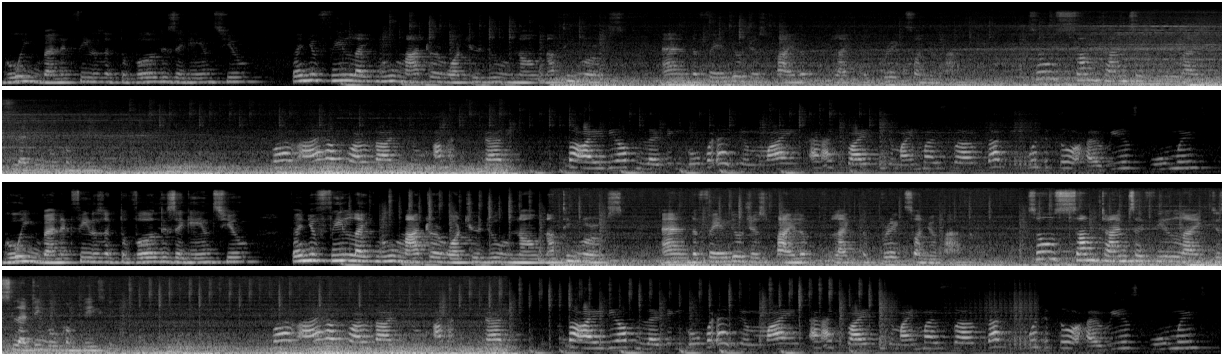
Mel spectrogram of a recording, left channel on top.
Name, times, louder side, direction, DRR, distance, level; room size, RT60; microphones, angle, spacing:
voice 1, 0.0-2.6 2.9-6.2 6.6-9.6 10.3-13.5, right 7 dB, 90° right, 0.4 m, -26 dB
sound 1, 3.4-23.2, left 4 dB, 50° left, 0.6 m, -41 dB
sound 2, 3.4-6.1 6.6-7.9 8.2-21.2 21.7-22.6, right 2 dB, 55° right, 0.7 m, -36 dB
sound 3, 5.5-17.3, equal, 75° right, 1.6 m, -26 dB
voice 2, 14.9-16.8 17.0-17.4 17.9-24.2, right 2 dB, 10° right, 0.4 m, -28 dB
9.7 x 4.2 x 6.4 m
head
